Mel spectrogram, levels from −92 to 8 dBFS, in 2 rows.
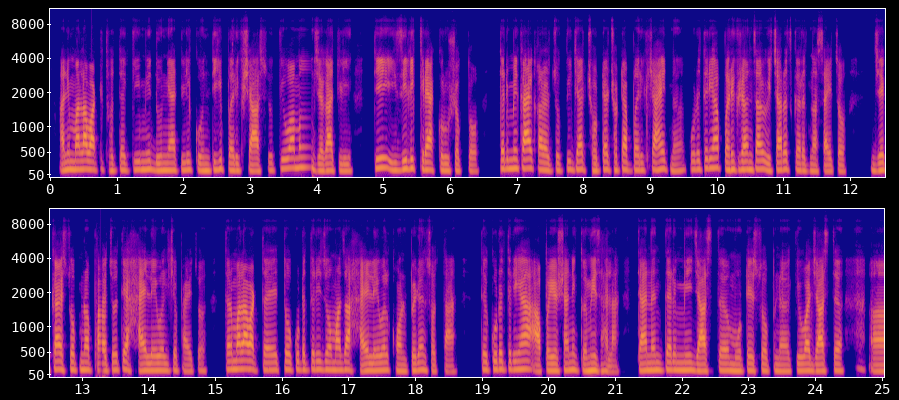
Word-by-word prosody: आणि 155 - +2
मला 160 +1 +5
वाटत 155 -2 +2
होतं, 135 +2 -3
की 155 - -3
मी 155 +1 +1
दुनियातली 145 0 0
कोणतीही 135 +3 -1
परीक्षा 135 -2 +1
असू 125 +3 -4
किंवा 180 +2 +1
मग 200 0 -2
जगातली, 130 -1 +1 0.4
ती 185 - +5 0.2
इझिली 165 +5 +2
क्रॅक 150 -3 +4
करू 135 -1 0
शकतो. 125 -1 -5 0.4
तर 175 0 +1
मी 180 +1 +2
काय 180 0 +6
करायचो, 145 -2 +1
की 160 - -3
ज्या 160 +1 +2
छोट्या-छोट्या 145 +2 -1
परीक्षा 145 +1 -1
आहेत 165 +3 +3
ना, 130 +1 -4
कुठेतरी 160 +4 -3
या 190 0 +4
परीक्षांचा 155 +1 +2
विचारच 150 +1 +1
करत 135 -2 -2
नसायचो. 120 -1 -3 0.5
जे 145 +2 +2
काय 160 0 +5
स्वप्न 150 +1 -1
पहायचो, 140 +2 0
ते - - +1
हाय 135 0 +1
लेव्हलचे 140 0 0
पहायचो. 125 +2 -6 0.3
तर 160 - +2
मला 165 +1 +6
वाटतंय, 145 -1 +2
तो 155 -1 +1
कुठेतरी 155 0 -3
जो 155 0 -1
माझा 150 0 +3
हाय 125 +1 0
लेव्हल 145 +2 +1
कॉन्फिडन्स 135 +2 -2
होता, 120 -2 -4 0.4
ते 155 - 0
कुठेतरी 160 0 -1
या 165 +1 +5
अपयशाने 135 +4 +2
कमी 135 +2 +3
झाला. 125 -3 -4 0.3
त्यानंतर 145 +1 +2
मी 145 0 +1
जास्त 130 -1 +2 0.2
मोठे 130 +1 0
स्वप्न 130 -1 -3
किंवा 135 0 +2
जास्त 130 +1 +2
अ, 135 +2 -5
145 Hz, 160 wpm, -23 LUFS, 135-155 Hz, 0.5 s, काय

